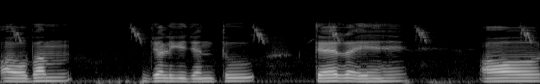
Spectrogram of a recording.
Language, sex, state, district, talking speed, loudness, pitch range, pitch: Hindi, male, Uttar Pradesh, Budaun, 75 wpm, -25 LUFS, 140-155 Hz, 145 Hz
